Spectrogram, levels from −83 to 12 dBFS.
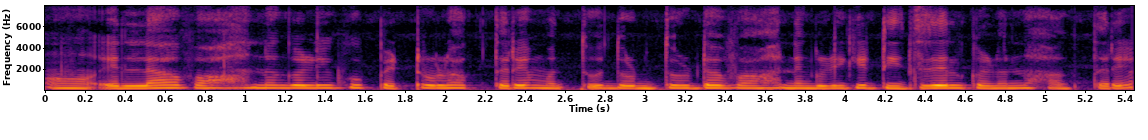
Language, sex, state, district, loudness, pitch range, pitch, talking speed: Kannada, female, Karnataka, Belgaum, -17 LUFS, 220-245 Hz, 235 Hz, 130 wpm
